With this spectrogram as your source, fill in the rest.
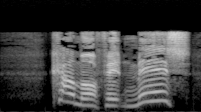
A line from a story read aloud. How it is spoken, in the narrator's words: howled Fred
